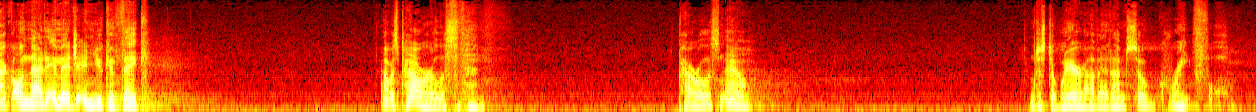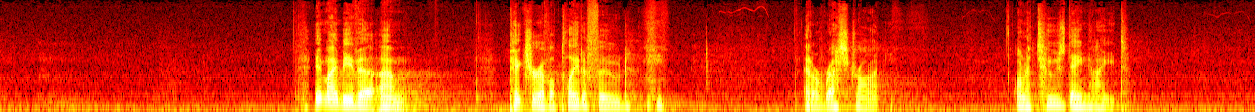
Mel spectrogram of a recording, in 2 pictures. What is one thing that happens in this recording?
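A man preaches with animation through a microphone, in bursts with pauses, in a large echoing hall.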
